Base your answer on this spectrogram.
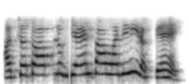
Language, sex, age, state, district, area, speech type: Urdu, female, 30-45, Maharashtra, Nashik, urban, conversation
